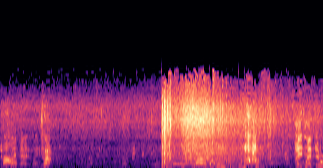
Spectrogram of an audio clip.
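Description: A Chesapeake Bay Retriever hits the water of a dock-diving pool after leaping off the dock: one sudden loud splash about three seconds in, followed by about a second of splashing water as it fades.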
